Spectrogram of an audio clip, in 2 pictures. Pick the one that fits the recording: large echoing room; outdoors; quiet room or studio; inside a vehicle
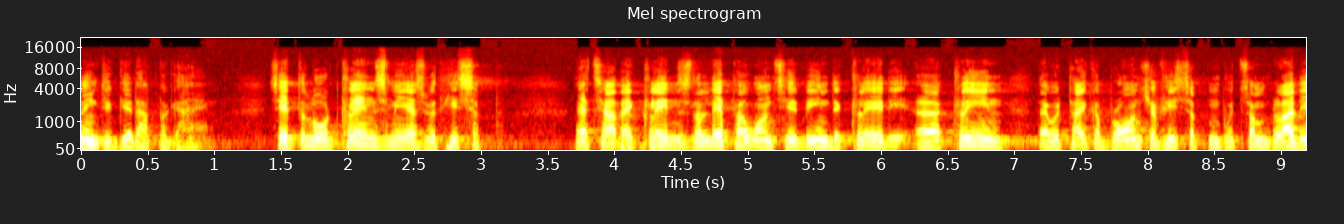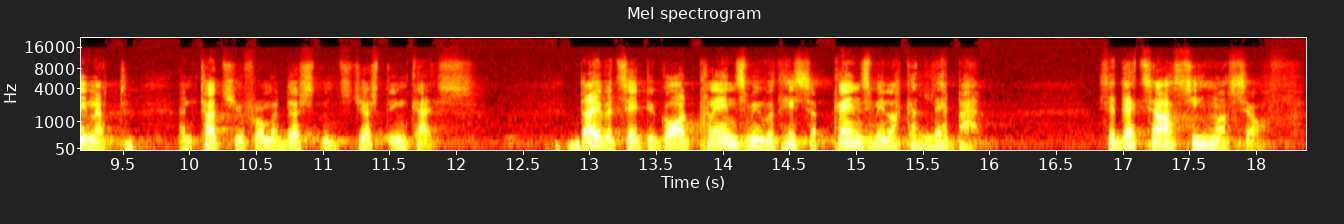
large echoing room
